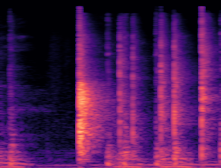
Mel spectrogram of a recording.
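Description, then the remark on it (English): A hip-hop beat banged out by hand on a table: a loud opening thump followed by a run of sharp, syncopated knocks and slaps, with no voices. “Who didn't bang that on the tables in a lunchroom?”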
